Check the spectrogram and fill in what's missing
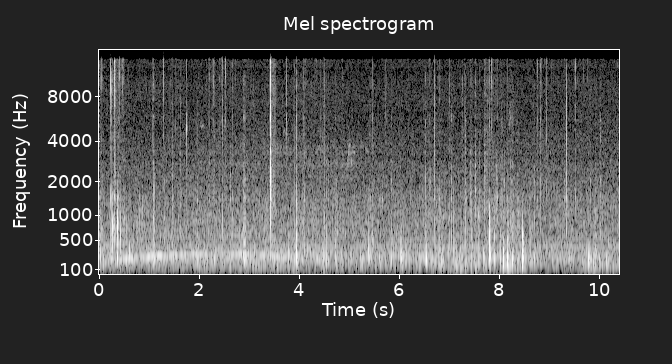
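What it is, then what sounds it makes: Soap bar being carved. A thin metal blade scores and slices thin lines into a solid, palm-sized pink EFKO bar of soap held on a dark surface. Quiet, dry scraping is broken by soft, crisp clicks and ticks scattered throughout, with a few sharper snaps near the middle and end. A faint low hum sits under the first few seconds.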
